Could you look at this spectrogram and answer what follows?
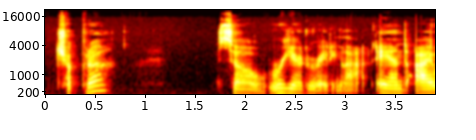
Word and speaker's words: chakra: relate to the root chakra that's how you say it correctly but i am very whitewashed so i'm going to be saying chakra even though it's chakra so reiterating that and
